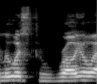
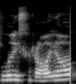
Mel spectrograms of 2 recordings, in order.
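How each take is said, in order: First: The name is said with American English sounds. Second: The name is said with Spanish-style sounds.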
